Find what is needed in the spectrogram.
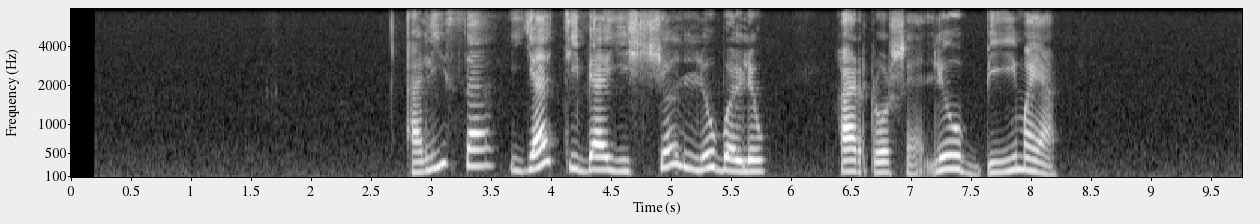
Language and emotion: Russian, positive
